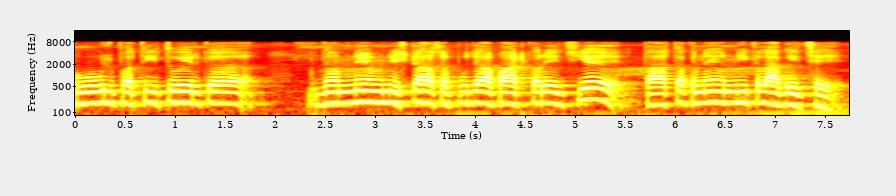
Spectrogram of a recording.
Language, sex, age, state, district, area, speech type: Maithili, female, 60+, Bihar, Saharsa, rural, spontaneous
